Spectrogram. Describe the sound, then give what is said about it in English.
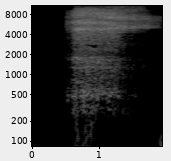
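A deep inhalation in a Hawaiian breath-sharing greeting begins after half a second of near silence, then holds as a steady, airy hiss for about a second and a half, fairly faint throughout. “they look each other in the eye and they go like this. Take a deep breath in.”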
